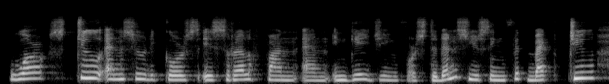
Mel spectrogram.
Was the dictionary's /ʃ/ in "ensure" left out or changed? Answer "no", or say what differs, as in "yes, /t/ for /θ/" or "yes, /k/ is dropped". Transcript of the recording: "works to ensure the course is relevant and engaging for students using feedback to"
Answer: yes, /s/ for /ʃ/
